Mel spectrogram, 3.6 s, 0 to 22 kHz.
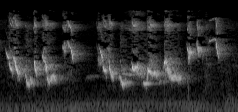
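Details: White-rumped shama aged 21 years singing loud, rapid bursts of downslurred whistles and harsh chattering notes in two energetic phrases, with faint low hum behind.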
